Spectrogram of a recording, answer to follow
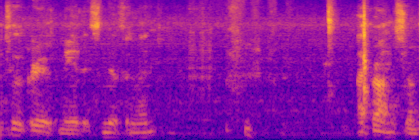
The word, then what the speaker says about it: Newfoundland: i'm saying it correct it says newfoundland to me maybe some new guy found it and a new finland rhymes with understand understand you found that yeah newfoundland understand i wrote a song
